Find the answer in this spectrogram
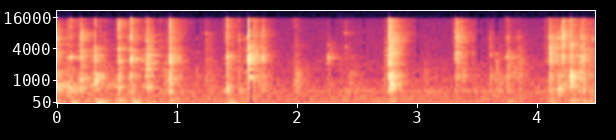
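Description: Typing on a computer keyboard: irregular keystroke clicks, a quick run in the first second, then a few scattered keys.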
